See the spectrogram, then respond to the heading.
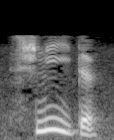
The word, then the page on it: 's Schniide: Bas-Rhin; Herrlisheim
